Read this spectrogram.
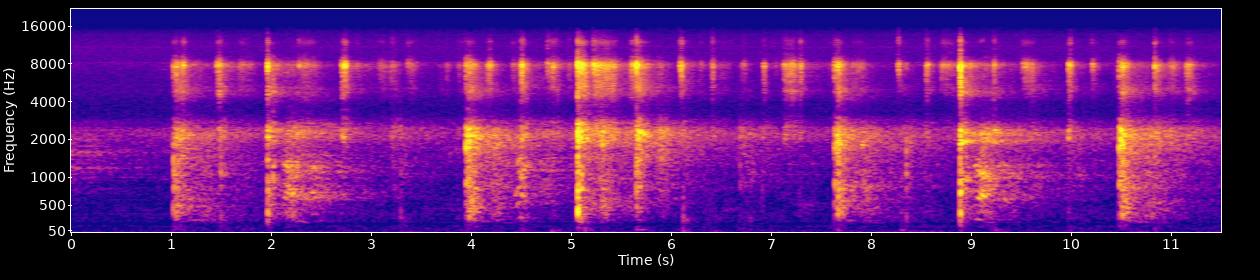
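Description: Tennis balls are struck with sharp pops that echo around a large indoor hall.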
